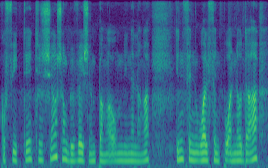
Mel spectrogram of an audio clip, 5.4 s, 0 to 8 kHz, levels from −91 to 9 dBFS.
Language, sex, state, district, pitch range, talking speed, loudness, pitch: Mizo, female, Mizoram, Aizawl, 135-155 Hz, 235 wpm, -21 LUFS, 140 Hz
